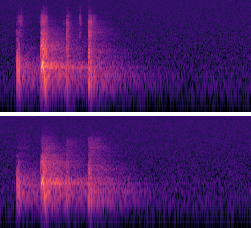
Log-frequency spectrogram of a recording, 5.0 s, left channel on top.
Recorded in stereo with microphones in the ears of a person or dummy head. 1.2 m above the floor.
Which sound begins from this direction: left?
A zipper, at 0.3 s.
